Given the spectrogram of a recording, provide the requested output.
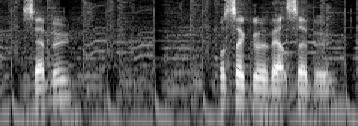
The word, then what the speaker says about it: Cebu: do you how do you pronounce it on pronounce it right Cebu what's so good about subbu yeah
